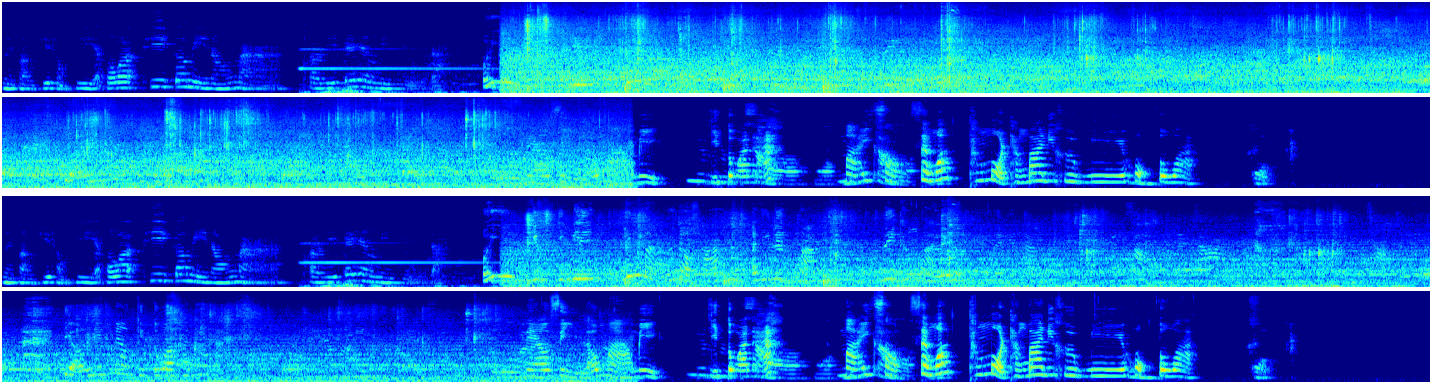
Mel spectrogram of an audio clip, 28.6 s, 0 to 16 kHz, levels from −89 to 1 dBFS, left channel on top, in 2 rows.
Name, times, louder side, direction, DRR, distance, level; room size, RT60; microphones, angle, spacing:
voice 1, 0.0-4.5 4.8-5.5 6.8-6.9 7.7-8.6 9.1-10.2 11.1-14.8 17.2-20.8 21.1-23.4 25.5-25.8 26.8-27.2, equal, 10° left, 1.4 m, -56 dB
sound 1, 3.0-13.5, equal, 60° left, 1.1 m, -58 dB
voice 2, 4.8-7.2 7.5-8.2 8.8-10.5 12.5-12.8 14.5-16.5 19.5-20.9 21.4-22.1 22.6-26.2, right 3 dB, 30° right, 0.7 m, -44 dB
sound 2, 5.0-20.6, left 6 dB, 80° left, 0.4 m, -43 dB
4.5 x 3.1 x 3.3 m
head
